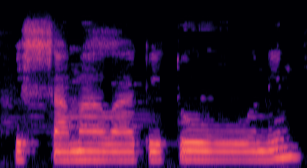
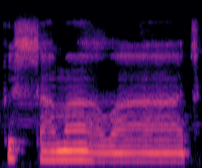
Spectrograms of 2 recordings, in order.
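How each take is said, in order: First: The final vowel is pronounced, linking onward. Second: The word ends abruptly without the final vowel. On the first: The reading continues without stopping. "Jika terus dibaca" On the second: The reader stops at this word. "jika berhenti dibaca"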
